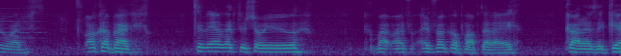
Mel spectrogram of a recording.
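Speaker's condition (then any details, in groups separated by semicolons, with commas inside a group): Muscular dystrophy, Duchenne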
